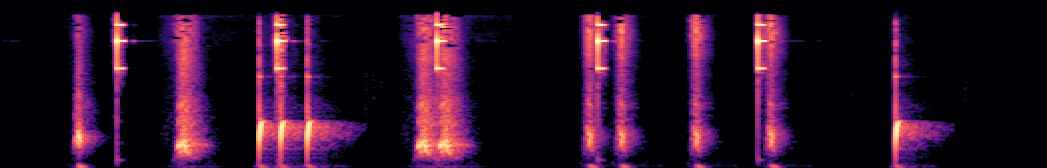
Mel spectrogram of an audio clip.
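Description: Countdown timer sound effect: an irregular string of short plops and clicks, a few a second, stopping shortly before the end.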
